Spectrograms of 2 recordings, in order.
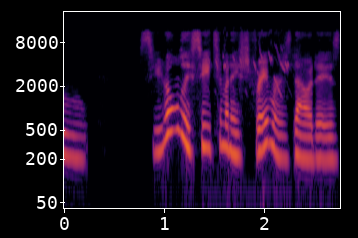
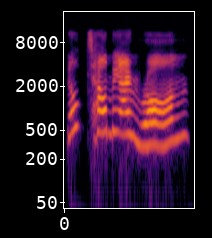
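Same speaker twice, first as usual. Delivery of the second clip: loud, higher shout; full-volume mock defiance; defiant shout; 6 semitones higher, 11 dB louder than usual. Defiant outburst in banter.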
